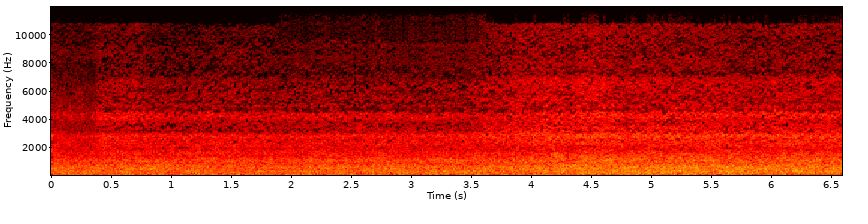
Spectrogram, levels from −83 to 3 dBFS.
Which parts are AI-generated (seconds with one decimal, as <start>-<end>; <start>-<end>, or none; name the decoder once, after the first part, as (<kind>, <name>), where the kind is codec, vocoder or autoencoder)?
1.0-3.3 (autoencoder, DAC-VAE); 4.7-6.6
